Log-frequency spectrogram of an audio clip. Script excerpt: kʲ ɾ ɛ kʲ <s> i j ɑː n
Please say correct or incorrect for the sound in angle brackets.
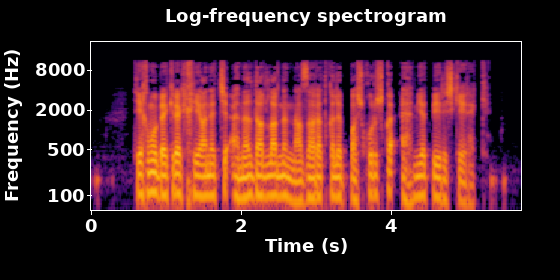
incorrect: χ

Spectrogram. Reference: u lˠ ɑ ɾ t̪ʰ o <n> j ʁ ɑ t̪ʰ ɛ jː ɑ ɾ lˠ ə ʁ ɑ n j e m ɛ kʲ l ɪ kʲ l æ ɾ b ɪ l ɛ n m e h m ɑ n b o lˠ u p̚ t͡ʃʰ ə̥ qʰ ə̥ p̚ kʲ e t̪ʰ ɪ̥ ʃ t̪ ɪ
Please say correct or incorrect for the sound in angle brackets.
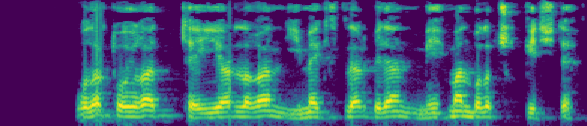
incorrect: none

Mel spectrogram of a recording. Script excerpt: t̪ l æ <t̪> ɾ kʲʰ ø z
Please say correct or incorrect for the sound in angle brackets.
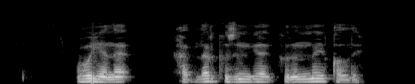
incorrect: none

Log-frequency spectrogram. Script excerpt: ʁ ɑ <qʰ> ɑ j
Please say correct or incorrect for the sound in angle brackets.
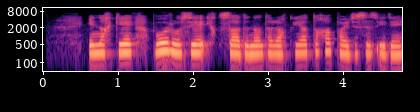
incorrect: pʰ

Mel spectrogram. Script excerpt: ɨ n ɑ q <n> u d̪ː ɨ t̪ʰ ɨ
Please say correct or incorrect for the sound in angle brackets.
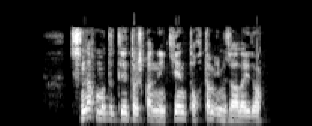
incorrect: m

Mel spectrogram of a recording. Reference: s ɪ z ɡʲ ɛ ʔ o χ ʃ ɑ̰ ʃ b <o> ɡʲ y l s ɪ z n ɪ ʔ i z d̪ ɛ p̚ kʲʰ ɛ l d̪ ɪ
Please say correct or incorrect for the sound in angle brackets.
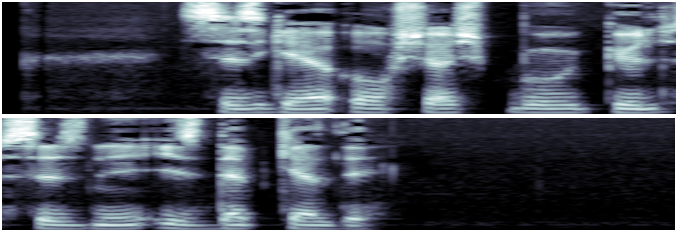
incorrect: u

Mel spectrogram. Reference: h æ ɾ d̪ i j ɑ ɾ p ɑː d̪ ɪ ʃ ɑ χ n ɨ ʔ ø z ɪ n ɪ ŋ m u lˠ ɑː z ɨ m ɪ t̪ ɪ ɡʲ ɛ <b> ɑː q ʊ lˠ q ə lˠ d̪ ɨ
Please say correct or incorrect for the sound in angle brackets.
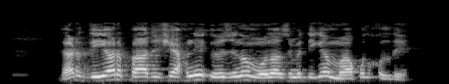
incorrect: m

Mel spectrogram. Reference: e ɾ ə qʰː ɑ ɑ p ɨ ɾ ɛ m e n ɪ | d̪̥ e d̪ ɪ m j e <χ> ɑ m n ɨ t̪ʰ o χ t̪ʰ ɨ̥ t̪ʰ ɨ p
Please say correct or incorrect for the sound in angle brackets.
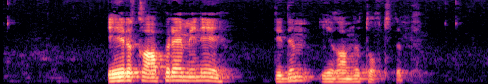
incorrect: ʁ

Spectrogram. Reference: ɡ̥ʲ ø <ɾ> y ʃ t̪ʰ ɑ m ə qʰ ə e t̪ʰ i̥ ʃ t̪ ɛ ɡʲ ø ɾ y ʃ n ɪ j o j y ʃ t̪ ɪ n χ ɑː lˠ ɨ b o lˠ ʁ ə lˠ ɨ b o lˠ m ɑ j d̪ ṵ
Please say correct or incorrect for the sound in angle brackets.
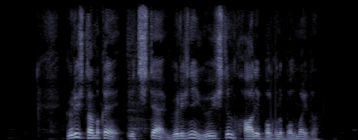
correct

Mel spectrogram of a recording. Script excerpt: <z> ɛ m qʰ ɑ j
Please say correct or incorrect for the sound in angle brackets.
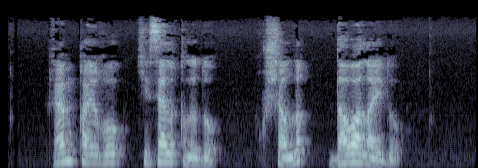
incorrect: ʁ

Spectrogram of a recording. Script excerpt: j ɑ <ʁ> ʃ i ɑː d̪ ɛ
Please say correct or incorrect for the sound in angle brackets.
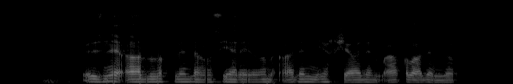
incorrect: χ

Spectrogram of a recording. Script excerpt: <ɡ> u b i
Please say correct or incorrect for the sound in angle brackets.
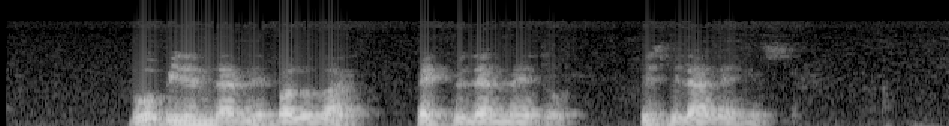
incorrect: b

